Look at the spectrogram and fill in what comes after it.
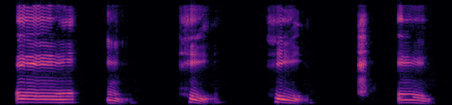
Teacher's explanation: I hear O. O is saying its own name, which means it's a long O.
